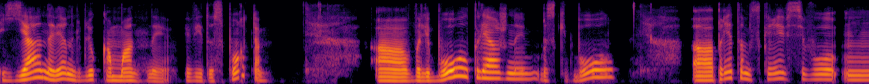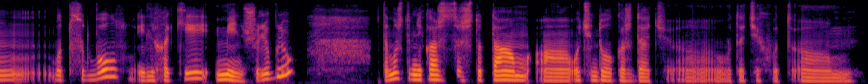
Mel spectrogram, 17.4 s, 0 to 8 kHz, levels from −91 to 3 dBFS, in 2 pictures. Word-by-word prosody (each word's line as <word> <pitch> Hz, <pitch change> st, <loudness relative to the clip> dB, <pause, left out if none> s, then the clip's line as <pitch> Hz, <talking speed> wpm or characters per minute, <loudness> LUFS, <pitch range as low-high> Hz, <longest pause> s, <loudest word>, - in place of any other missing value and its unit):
Я, 165 Hz, -, +5 dB
наверно, 180 Hz, -3 st, +4 dB
люблю 155 Hz, +3 st, -2 dB
командные 140 Hz, -6 st, -1 dB
виды 130 Hz, -2 st, -6 dB
спорта -, -, -3 dB, 1.0 s
а, 135 Hz, -1 st, +6 dB
волейбол 145 Hz, -, +5 dB
пляжный, 215 Hz, -5 st, +3 dB
баскетбол. 225 Hz, -, -2 dB, 0.7 s
А, 150 Hz, +1 st, +6 dB
при 195 Hz, +7 st, -1 dB
этом, 220 Hz, -4 st, -1 dB
скорее 190 Hz, +4 st, -5 dB
всего, 180 Hz, -1 st, -2 dB
м, 160 Hz, 0 st, -3 dB, 0.2 s
вот 160 Hz, -2 st, -7 dB
футбол 260 Hz, +12 st, 0 dB, 0.2 s
или 145 Hz, +1 st, -4 dB
хоккей 200 Hz, +11 st, -2 dB
меньше 160 Hz, -8 st, +1 dB
люблю, 285 Hz, -, 0 dB, 0.8 s
потому 180 Hz, +6 st, 0 dB
что 205 Hz, -4 st, -10 dB
мне 170 Hz, -1 st, +3 dB
кажется, 165 Hz, -2 st, -1 dB
что 155 Hz, +2 st, -4 dB
там, 160 Hz, -1 st, +3 dB
а, 135 Hz, -1 st, -1 dB
очень 150 Hz, +2 st, -4 dB
долго 140 Hz, -3 st, -2 dB
ждать, 125 Hz, 0 st, -6 dB
э, -, -, -15 dB
вот -, -, -10 dB
этих -, -, -9 dB
вот, -, -, -12 dB
ам, 120 Hz, -1 st, -6 dB
160 Hz, 130 wpm, -25 LUFS, 135-195 Hz, 1.0 s, а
